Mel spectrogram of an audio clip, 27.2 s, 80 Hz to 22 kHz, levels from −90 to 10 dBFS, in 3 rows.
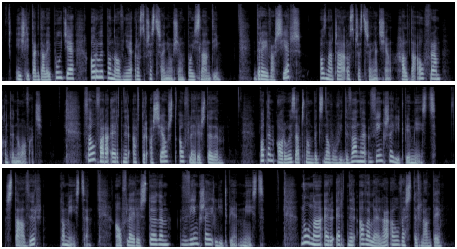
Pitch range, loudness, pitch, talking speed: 165-225 Hz, -25 LUFS, 195 Hz, 100 wpm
